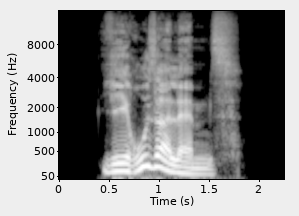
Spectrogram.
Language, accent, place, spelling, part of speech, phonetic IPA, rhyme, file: German, Germany, Berlin, Jerusalems, noun, [jeˈʁuːzalɛms], -uːzalɛms, De-Jerusalems.ogg
- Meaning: genitive singular of Jerusalem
